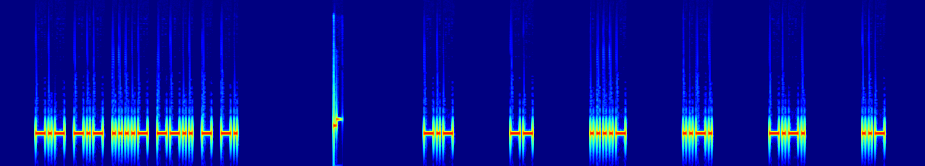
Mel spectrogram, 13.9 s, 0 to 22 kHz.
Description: Morse code, heard as a keyed tone, about 25 wpm, spaced as for 13 wpm, 700 Hz. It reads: KK4ZTN KM4FCU
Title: USA Call Signs - 6 Characters - 6x Character Spacing - 25wpm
